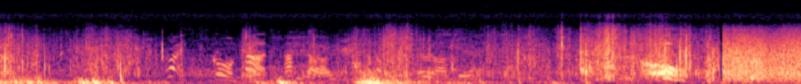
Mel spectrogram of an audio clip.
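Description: Footsteps crunch and rustle through dry brush.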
